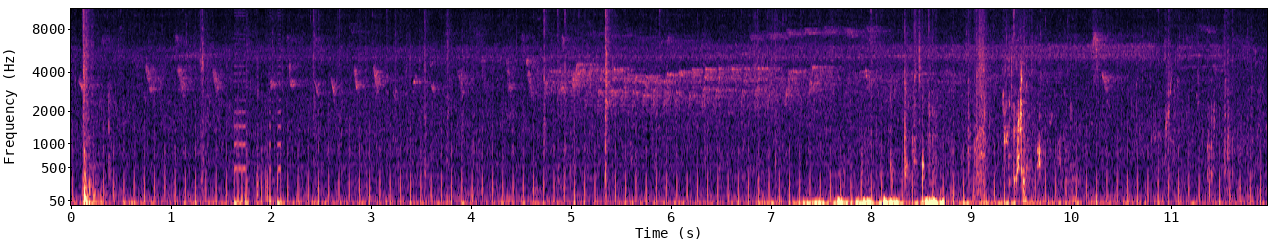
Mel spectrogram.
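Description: Hollow knocks and splashes from a plastic water pipe being worked in a shallow stream, over the faint steady run of the water. The knocks come as scattered clicks at first, with a louder cluster about eight to nine seconds in.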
